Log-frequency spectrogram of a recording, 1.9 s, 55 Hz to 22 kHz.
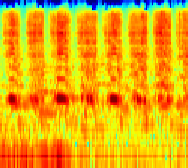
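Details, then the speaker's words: Car front suspension with the control arm being flexed: rhythmic creaking groans, about three in two seconds, rising and falling as the arm flexes; control arm bushing creak, also heard with 2–3 people aboard. "Arkadaşlar bu sesimiz şu anda salıncağı esnetiyoruz. Salıncak burç sesi."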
